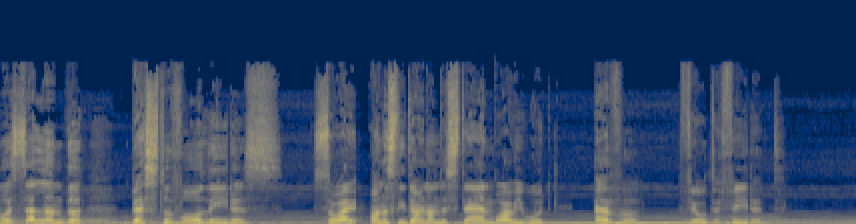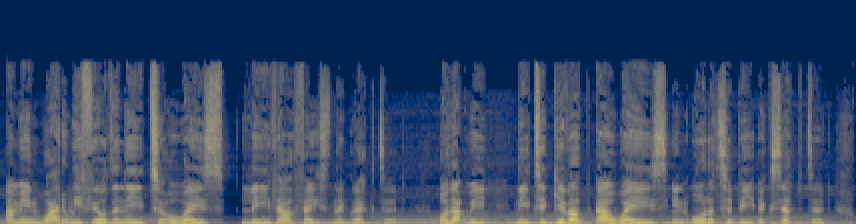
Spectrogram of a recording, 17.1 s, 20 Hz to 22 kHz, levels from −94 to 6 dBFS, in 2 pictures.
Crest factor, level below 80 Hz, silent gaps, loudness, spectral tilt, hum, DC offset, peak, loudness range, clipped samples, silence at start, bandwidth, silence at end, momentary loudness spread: 20 dB; -40 dBFS; none; -24 LUFS; -4.5 dB/octave; none; under 0.1%; -6 dBFS; 4 LU; under 0.1%; 0 s; 16 kHz; 0.05 s; 14 LU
